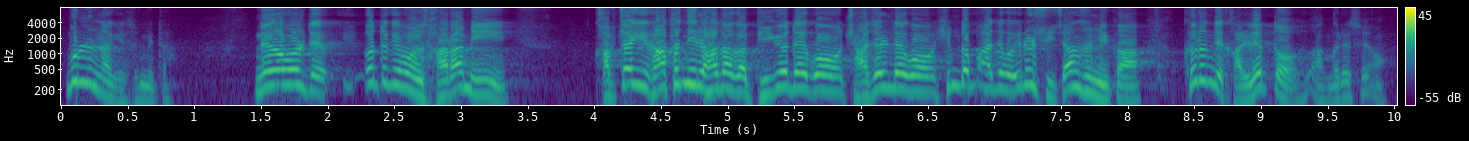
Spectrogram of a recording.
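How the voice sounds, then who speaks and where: A man's voice: high-pitched, very animated, brisk, fairly bright tone. A male pastor preaching a sermon, firing off rhetorical questions as he goes.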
